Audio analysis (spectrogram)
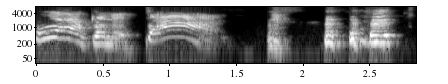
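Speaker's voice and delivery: slow, drawn-out, high, swooping creature voice. Showing the others the old character voice: Kuo-toa voice. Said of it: "My Kutoan voice was".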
